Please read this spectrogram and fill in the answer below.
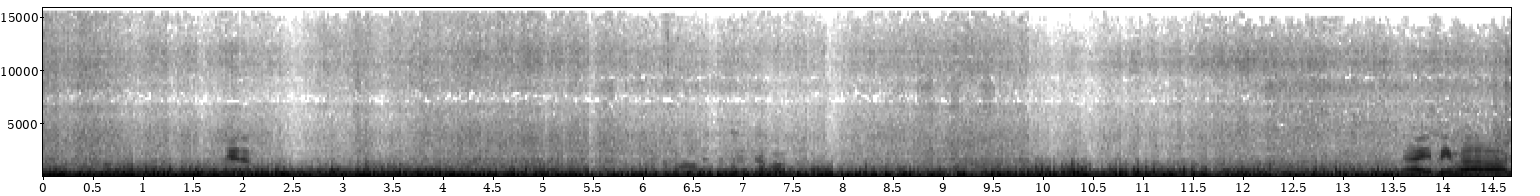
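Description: Rough surf breaking and washing up the shore, mixed with strong wind rumble on the microphone. It is a loud, steady rush with no pauses.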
